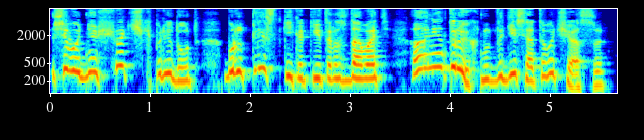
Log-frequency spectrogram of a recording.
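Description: A female reader voices a fussy, fretful middle-aged merchant's wife who scolds in a shrill, raised voice. Her delivery is sing-song, a little fast, and darkish in tone, with a scolding mood.

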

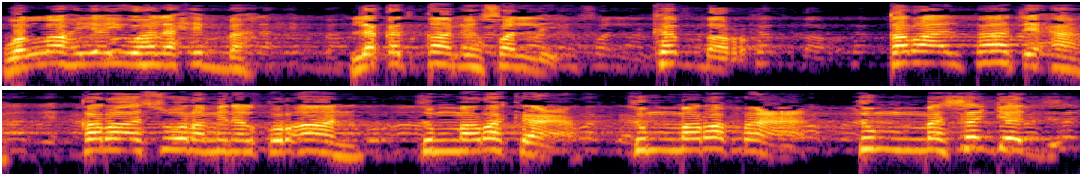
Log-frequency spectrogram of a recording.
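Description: Preacher guy telling a story, really high piercing voice, long hall echo. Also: normal speed. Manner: impassioned, rising to near-shouting at climaxes. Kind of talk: emotional storytelling sermon.

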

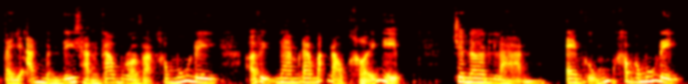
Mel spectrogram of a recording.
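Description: Middle-aged woman host, husky voice, animated story monologue, addresses the audience directly. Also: lowish voice. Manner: addresses audience as "thưa quý vị", animated retelling. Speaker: host retelling listeners' life stories.

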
